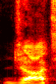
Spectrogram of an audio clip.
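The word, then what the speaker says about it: Jox: And Jocks is spelled J-O-X, which I feel like is Robot Jocks.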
